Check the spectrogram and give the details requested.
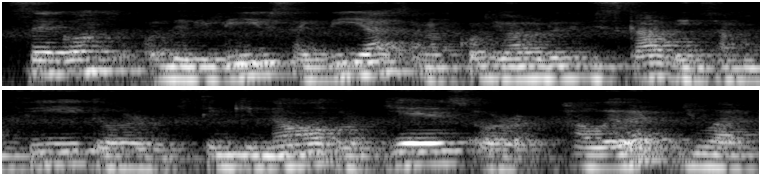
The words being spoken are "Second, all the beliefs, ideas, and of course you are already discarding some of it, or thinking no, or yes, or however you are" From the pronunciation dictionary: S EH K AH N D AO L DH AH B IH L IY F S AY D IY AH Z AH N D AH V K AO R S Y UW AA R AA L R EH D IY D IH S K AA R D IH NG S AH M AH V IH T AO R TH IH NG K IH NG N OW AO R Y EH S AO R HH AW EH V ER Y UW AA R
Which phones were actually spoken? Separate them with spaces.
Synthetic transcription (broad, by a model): S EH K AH N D AO L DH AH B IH L IY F S AY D IY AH S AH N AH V K AO R S Y UW AA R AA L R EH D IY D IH S K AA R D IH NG S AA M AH F IH T AO R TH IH NG K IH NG N OW AO R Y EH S AO R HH AW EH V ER Y UW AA R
